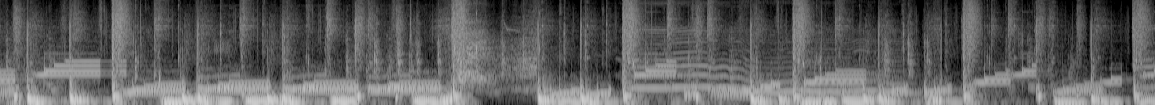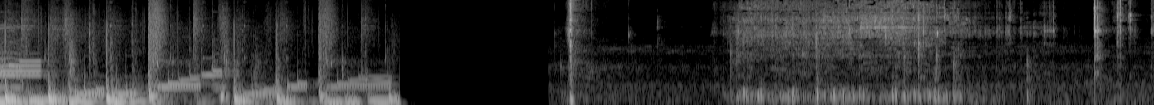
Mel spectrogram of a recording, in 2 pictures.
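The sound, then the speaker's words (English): Wine glugs and splashes as it is poured into a glass, steady for about ten seconds, then a short pause before a softer, hissy trickle. No one talks. “Pour some wine, light a joint, or don't, and meet my mutual.”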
